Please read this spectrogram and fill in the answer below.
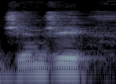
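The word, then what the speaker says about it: Dindi: jinji jinji is it's it's spelled d-i-n-d-i but it's pronounced jinji that's an Antonio Carlos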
